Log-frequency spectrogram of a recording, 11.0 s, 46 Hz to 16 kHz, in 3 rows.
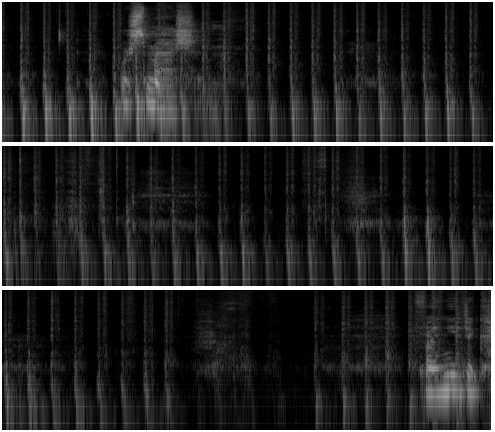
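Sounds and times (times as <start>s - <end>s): paintbrush tapping on canvas: 0.0s - 8.7s.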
